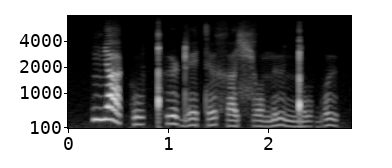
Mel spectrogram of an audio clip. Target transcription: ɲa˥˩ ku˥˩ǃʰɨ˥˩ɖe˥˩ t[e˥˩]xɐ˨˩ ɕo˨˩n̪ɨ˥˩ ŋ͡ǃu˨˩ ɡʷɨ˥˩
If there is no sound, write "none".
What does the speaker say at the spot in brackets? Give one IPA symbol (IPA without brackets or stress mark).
ɘ˥˩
